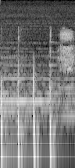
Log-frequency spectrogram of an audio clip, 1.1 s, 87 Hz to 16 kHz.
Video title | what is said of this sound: Sourdough Master Class Episode 4: The Bake | it sounds Hollow like there's not something underneath it right sounds like there's a little bit of space with some air in there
